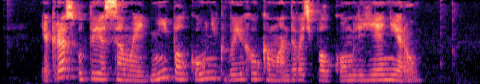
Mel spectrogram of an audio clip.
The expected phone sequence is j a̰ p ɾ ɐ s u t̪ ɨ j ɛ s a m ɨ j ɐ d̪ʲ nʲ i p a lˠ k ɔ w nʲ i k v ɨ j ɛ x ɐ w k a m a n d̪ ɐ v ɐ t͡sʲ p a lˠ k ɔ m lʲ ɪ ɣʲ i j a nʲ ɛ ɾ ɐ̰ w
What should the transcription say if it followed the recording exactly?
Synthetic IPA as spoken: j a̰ k ɾ a s u t̪ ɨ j ɛ s a m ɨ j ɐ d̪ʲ nʲ i p a lˠ k ɔ w nʲ i k v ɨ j ɛ x ɐ w k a m a n d̪ ɐ v ɐ t͡sʲ p a lˠ k ɔ m lʲ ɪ ɣʲ i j a nʲ ɛ ɾ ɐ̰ w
